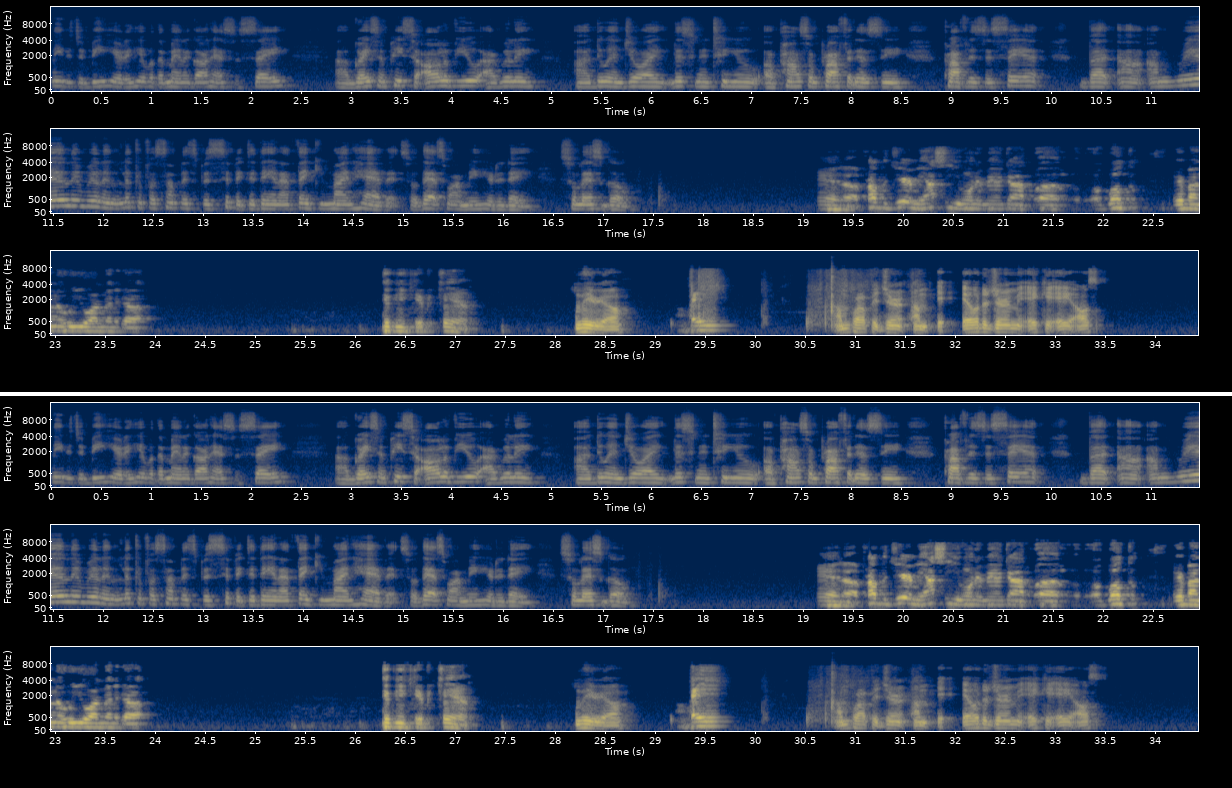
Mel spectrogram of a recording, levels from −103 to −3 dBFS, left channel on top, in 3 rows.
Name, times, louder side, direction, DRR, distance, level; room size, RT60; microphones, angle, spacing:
voice 1, 0.0-2.3 2.8-4.8 5.2-9.9 10.3-16.3 16.6-17.3, right 2 dB, 25° right, 1.0 m, -47 dB
voice 2, 19.1-21.6 21.9-22.2 22.7-23.9 26.3-27.1 29.3-29.6, right 6 dB, 90° right, 0.6 m, -33 dB
voice 3, 28.2-28.7 29.5-29.6 30.5-31.8 32.1-33.4, left 5 dB, 50° left, 0.5 m, -34 dB
16.5 x 5.5 x 5.2 m
head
